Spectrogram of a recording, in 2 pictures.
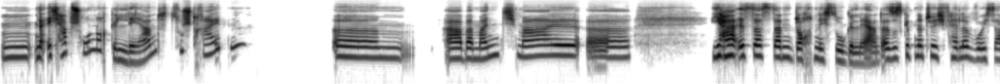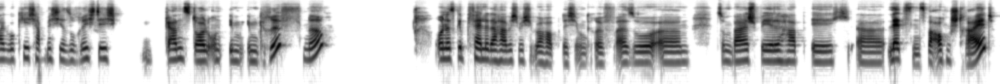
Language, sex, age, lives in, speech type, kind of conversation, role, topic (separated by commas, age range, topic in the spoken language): German, female, 35-39, Germany, conversation, advice, user, Wie gehe ich mit Schuldgefühlen nach einem Streit mit meinem Partner um?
